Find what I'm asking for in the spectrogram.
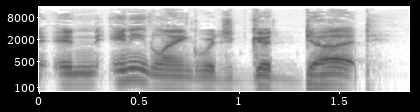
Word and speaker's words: Gadot: Actually, yeah, she leaves the T on there. It's Gadot. – Oh, does she? – Yeah. – Oh, well. – Right. Actually, Gadot, I believe, is the actual pronunciation.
